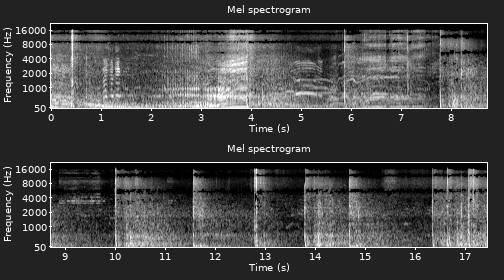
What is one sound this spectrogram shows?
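Fireworks whistle as they shoot upward.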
